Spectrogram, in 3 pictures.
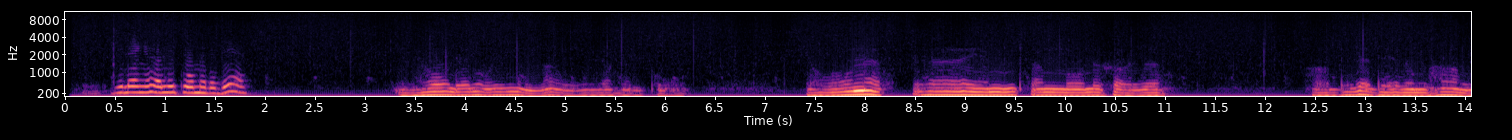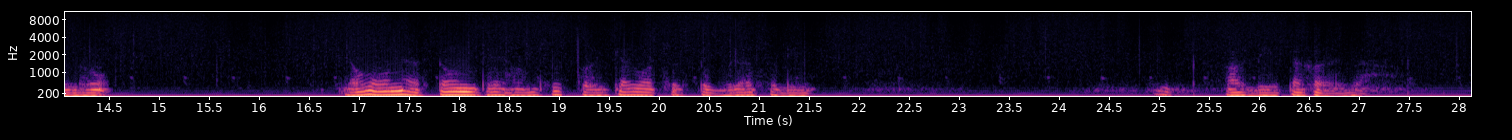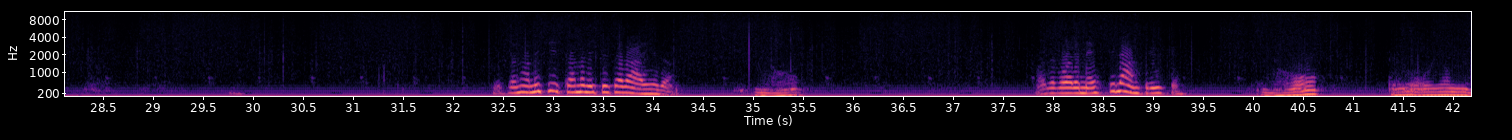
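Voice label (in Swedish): Ramundeboda Närke, dialekter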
